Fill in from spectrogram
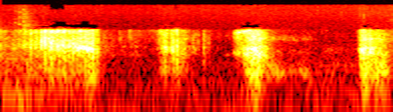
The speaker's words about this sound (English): chuck a chip in your mouth. We're going to try and listen and guess what it is.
